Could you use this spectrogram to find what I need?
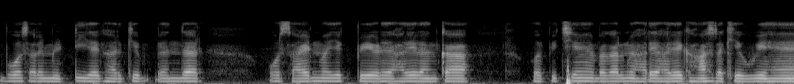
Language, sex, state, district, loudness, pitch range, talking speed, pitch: Hindi, male, Jharkhand, Deoghar, -25 LUFS, 140-145 Hz, 205 wpm, 140 Hz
